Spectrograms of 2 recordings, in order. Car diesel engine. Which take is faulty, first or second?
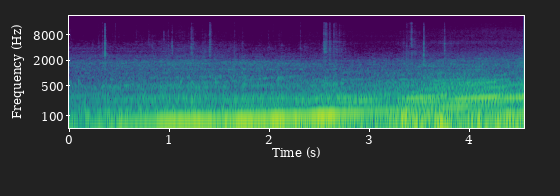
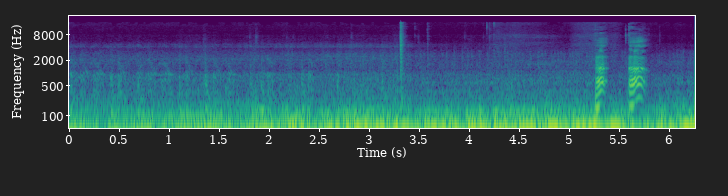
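second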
